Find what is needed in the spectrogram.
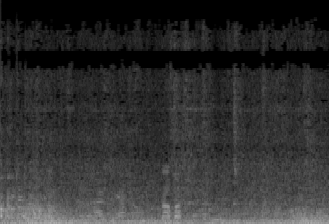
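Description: Bowling alley din: a steady low rumble of balls rolling and lane machinery, with a few brief shouts and calls from people and a sharp clack near the end.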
